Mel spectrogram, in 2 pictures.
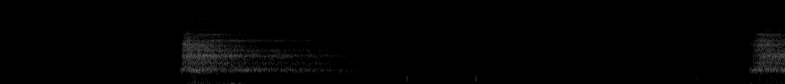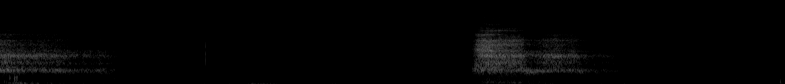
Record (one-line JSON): {"exhalation_length": "15.7 s", "exhalation_amplitude": 888, "exhalation_signal_mean_std_ratio": 0.43, "survey_phase": "beta (2021-08-13 to 2022-03-07)", "age": "18-44", "gender": "Female", "wearing_mask": "No", "symptom_cough_any": true, "symptom_runny_or_blocked_nose": true, "symptom_shortness_of_breath": true, "symptom_sore_throat": true, "symptom_abdominal_pain": true, "symptom_fatigue": true, "symptom_fever_high_temperature": true, "symptom_headache": true, "symptom_change_to_sense_of_smell_or_taste": true, "symptom_onset": "6 days", "smoker_status": "Never smoked", "respiratory_condition_asthma": false, "respiratory_condition_other": false, "recruitment_source": "Test and Trace", "submission_delay": "2 days", "covid_test_result": "Positive", "covid_test_method": "RT-qPCR", "covid_ct_value": 19.3, "covid_ct_gene": "ORF1ab gene", "covid_ct_mean": 19.9, "covid_viral_load": "290000 copies/ml", "covid_viral_load_category": "Low viral load (10K-1M copies/ml)"}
